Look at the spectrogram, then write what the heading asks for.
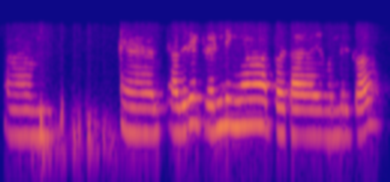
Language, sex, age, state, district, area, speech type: Tamil, female, 18-30, Tamil Nadu, Thanjavur, urban, conversation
